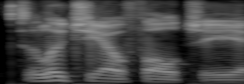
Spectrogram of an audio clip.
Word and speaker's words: Lucio Fulci: Yeah, it's Lucio Fulci, yeah.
